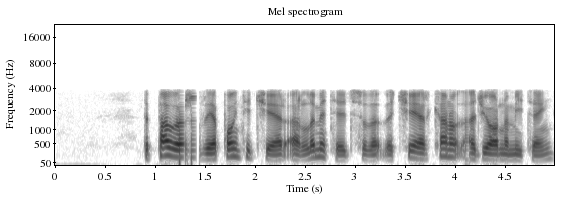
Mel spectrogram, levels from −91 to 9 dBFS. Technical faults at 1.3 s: packet loss with pitch repetition

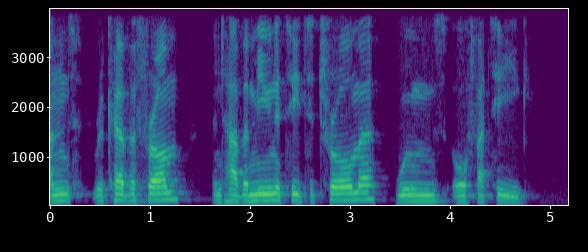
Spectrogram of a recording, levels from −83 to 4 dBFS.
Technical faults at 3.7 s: none

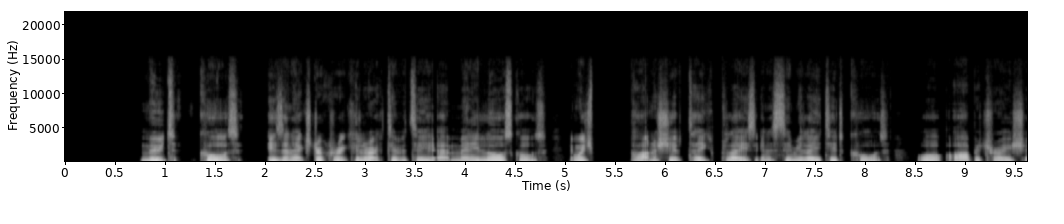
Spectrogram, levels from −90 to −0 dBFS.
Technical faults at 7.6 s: none

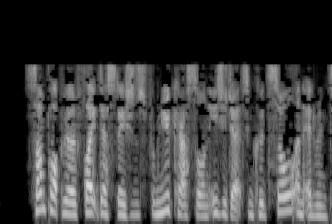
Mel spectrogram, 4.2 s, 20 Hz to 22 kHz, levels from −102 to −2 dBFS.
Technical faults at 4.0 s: Vorbis compression

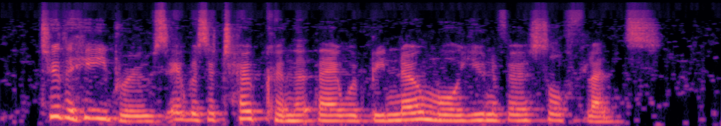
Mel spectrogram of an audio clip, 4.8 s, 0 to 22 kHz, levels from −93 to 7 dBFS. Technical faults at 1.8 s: overdone noise removal; scattered short gaps

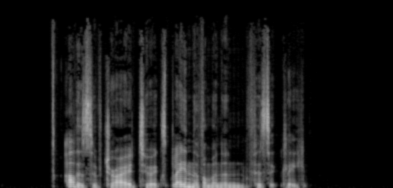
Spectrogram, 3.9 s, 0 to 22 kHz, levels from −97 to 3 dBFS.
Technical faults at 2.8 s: overlap-add ripple

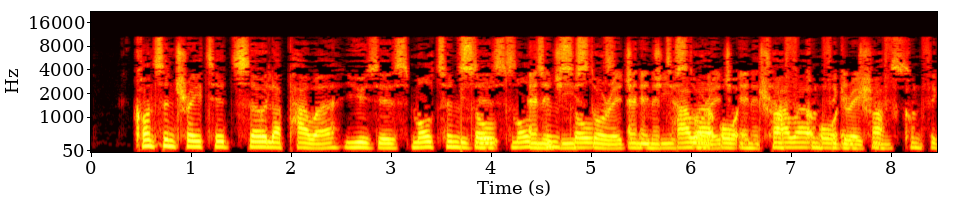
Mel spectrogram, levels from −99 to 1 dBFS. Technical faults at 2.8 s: Vorbis compression

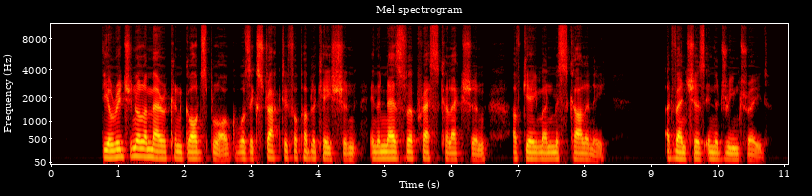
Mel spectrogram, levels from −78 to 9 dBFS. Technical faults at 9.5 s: aliasing

